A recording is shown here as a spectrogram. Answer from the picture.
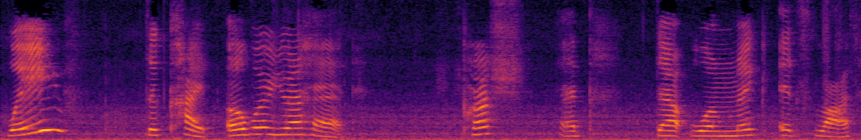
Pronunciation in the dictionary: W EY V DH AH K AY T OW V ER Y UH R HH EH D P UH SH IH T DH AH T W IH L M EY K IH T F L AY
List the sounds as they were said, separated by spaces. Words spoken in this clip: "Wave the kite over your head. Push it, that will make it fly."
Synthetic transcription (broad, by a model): W EY V DH AH K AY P OW V ER Y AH R HH EH D P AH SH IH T DH AH T W IH L M EY K IH T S L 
